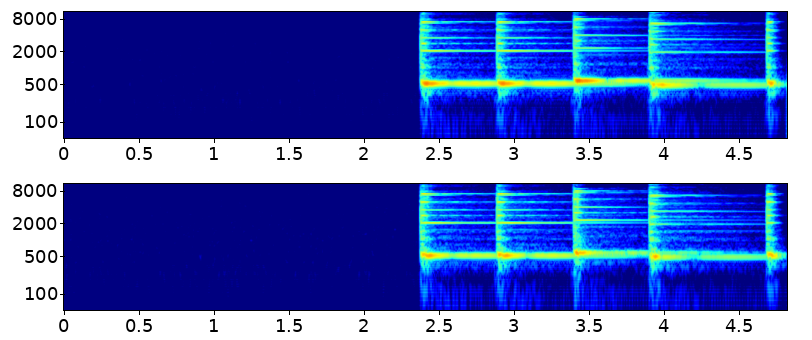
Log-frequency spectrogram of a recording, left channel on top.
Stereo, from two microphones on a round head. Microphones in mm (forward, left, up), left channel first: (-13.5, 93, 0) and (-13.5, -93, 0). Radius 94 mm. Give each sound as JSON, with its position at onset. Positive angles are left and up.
{"t": 2.4, "sound": "a doorbell", "side_deg": 0, "distance_m": 1.3}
